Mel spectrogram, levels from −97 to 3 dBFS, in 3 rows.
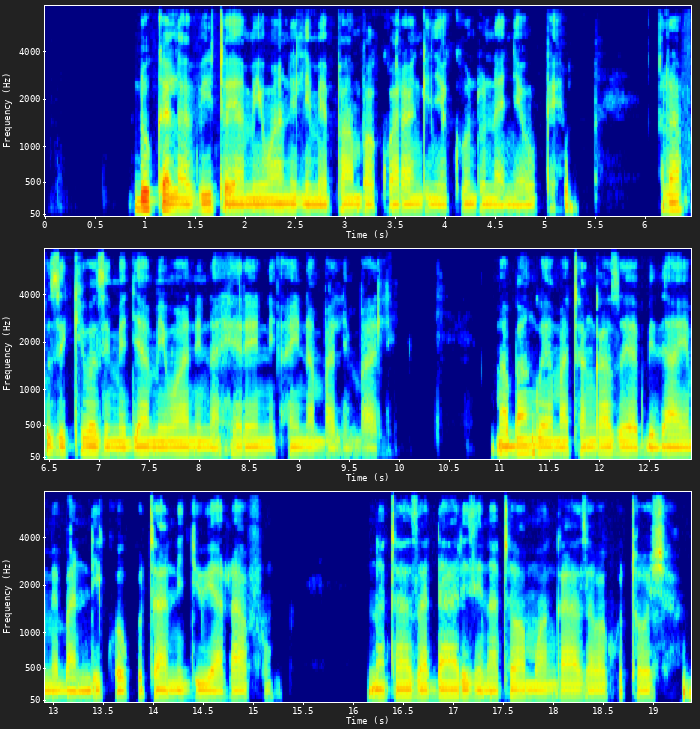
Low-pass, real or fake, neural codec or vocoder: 7.2 kHz; real; none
